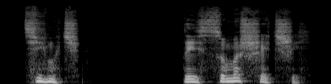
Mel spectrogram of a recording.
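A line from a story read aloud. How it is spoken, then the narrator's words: Happy whisper. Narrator (Russian): прошептала она таким счастливым шепотом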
